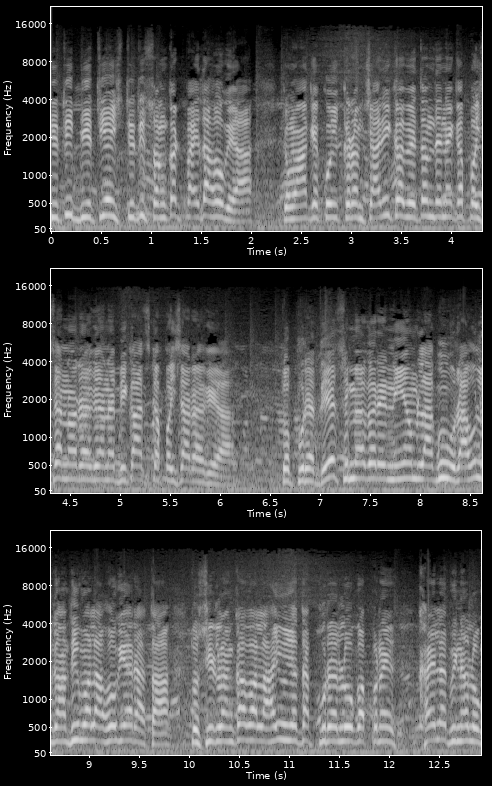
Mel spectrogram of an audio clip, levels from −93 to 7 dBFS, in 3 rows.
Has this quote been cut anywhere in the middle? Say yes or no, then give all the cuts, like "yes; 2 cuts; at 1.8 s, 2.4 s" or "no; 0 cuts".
no; 0 cuts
